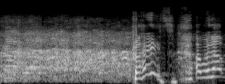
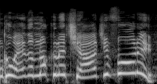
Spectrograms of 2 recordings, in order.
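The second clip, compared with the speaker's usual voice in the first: insistent dealer; 10 semitones higher, faster than usual. Retold or imitated. Driver insisting, acted quote.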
